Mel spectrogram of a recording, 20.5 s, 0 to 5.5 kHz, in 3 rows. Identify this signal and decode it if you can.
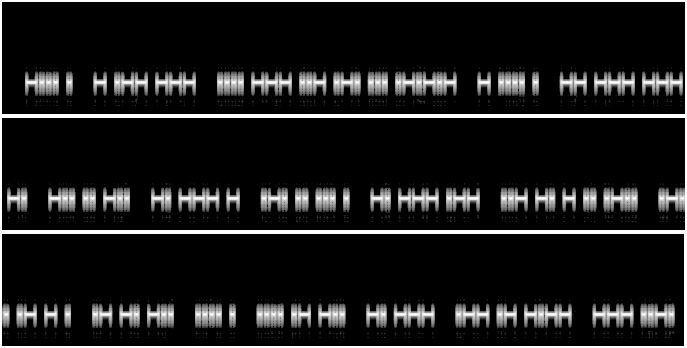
Morse code, heard as a keyed tone, about 34 wpm, 600 Hz. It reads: BE TWO HOURS. THE MOON DID NOT RISE NOW UNTIL LATE AND HE HAD NO WAY OF
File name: the old man and the sea 2 35wpm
